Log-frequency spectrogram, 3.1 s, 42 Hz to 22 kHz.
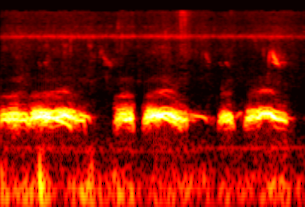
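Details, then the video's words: Spotted dove used as a decoy bird for trapping in Dong Nai, Vietnam, during the Covid-19 season: a series of soft, hoarse coos, some drawn out and some short, repeated about once a second, with low rumbling background noise. "bẫy cu gáy cùi bắp clip17(bẫy cu gáy mồi đất ) đánh cu gáy"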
